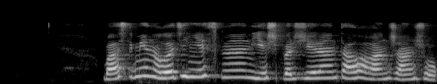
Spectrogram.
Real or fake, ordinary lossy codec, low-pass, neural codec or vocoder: real; AAC, 48 kbps; 7.2 kHz; none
